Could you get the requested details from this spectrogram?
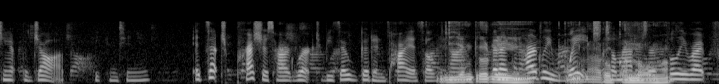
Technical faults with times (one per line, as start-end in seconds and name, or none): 0.00-7.20 echo with no canceller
